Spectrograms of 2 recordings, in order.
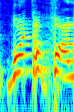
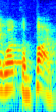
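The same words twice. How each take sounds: First: Much higher, incredulous yelp; the announcers can't believe what they saw; shocked disbelief. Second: Said in the usual way. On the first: Retold or imitated. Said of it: "the announcers again are like". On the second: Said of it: "I don't say".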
